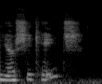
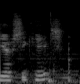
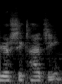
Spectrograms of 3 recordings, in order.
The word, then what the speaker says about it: Yoshikage: Western, I guess, like, compared to Yoshikage. Or Yoshikaji.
